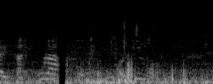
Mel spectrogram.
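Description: A man speaking, with wind rumbling on the microphone; the sound cuts out completely for an instant about half a second in.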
